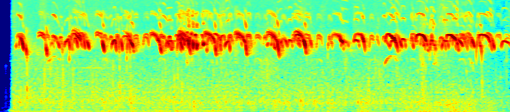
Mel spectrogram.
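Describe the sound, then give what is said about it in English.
Baby chicks peep continuously in rapid, high-pitched chirps that overlap into a busy, steady chorus, with no talking. “It's a baby chick. Peep, peep, peep, peep.”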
